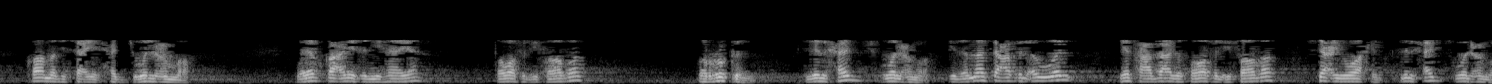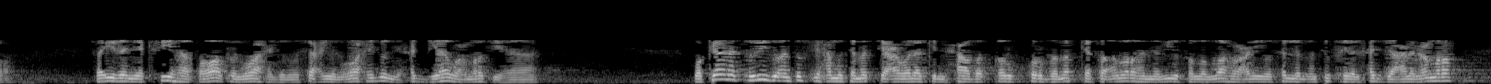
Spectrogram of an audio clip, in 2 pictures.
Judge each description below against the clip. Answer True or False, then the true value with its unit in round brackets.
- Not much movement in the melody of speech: False (3.4 semitones)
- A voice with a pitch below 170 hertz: True (140 Hz)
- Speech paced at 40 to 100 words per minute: False (110 wpm)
